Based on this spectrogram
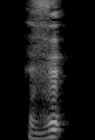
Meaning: plural of vœu
- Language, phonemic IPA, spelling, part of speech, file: French, /vø/, vœux, noun, LL-Q150 (fra)-vœux.wav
